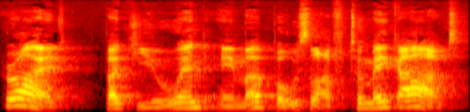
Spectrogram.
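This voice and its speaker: A man's voice: on the high side, sing-song, takes it slowly. A man voicing an eager, helpful male cat detective from a children's storybook, upbeat, emphatic and reassuring. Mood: excited, confident. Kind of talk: children's storybook character reading. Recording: echoey room.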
